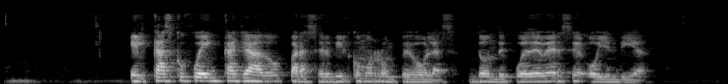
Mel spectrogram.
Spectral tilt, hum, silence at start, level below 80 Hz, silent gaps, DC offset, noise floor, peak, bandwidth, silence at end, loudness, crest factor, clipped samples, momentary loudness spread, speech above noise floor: -6 dB/octave; none; 0.1 s; -60 dBFS; none; under 0.1%; -67 dBFS; 0 dBFS; 11.5 kHz; 0.85 s; -20 LUFS; 22 dB; under 0.1%; 13 LU; 47 dB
